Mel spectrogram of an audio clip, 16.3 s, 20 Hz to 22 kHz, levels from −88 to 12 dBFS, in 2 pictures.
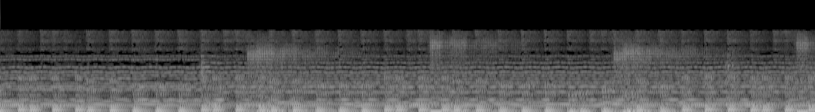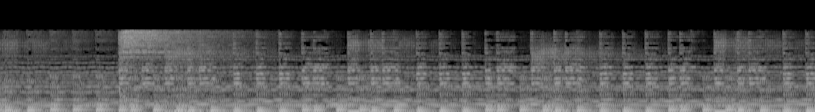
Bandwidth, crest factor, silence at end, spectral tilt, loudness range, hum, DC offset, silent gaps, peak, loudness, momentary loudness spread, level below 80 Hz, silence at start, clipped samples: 7.4 kHz; 18 dB; 0 s; -5 dB/octave; 3 LU; none; 0.7%; none; -6 dBFS; -24 LUFS; 4 LU; -30 dBFS; 0 s; under 0.1%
